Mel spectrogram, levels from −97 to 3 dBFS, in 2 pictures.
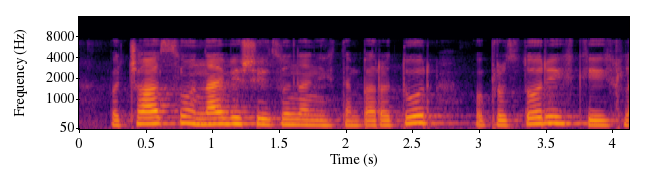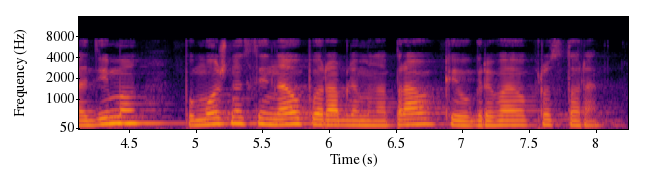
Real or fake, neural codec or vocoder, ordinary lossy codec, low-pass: real; none; none; 7.2 kHz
